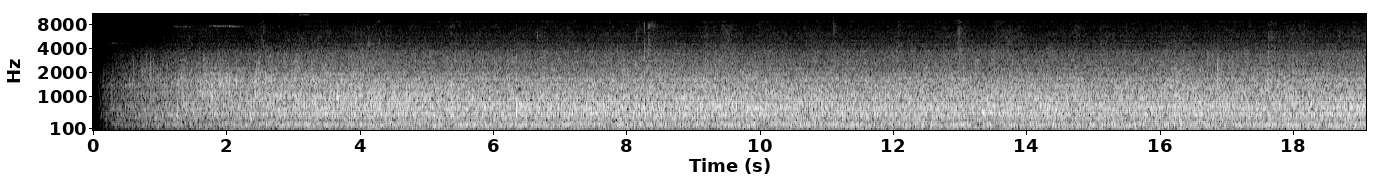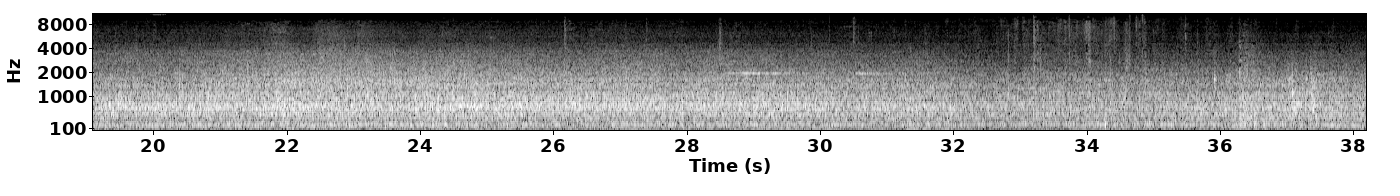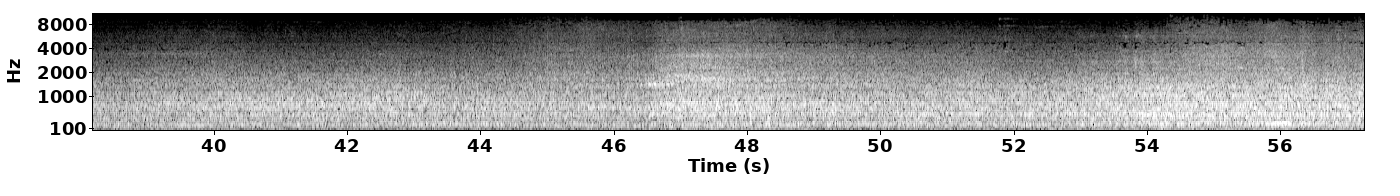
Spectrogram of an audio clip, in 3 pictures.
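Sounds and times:
cars driving by at city intersection: 0.7s - 57.2s
footsteps at city intersection: 32.3s - 35.6s.

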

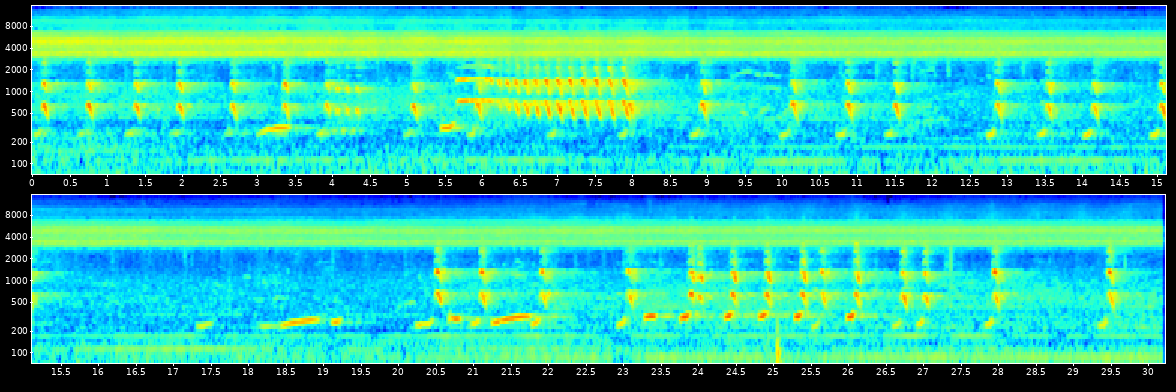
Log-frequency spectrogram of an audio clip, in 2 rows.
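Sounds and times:
Siamang gibbon pair calling in a zoo habitat: 0.1s - 11.8s, 12.7s - 15.4s, 20.2s - 28.3s, 29.4s - 29.8s.

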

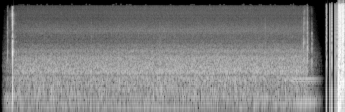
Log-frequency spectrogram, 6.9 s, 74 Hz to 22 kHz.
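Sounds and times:
small butane torch lighter flame: 0.2s - 6.2s.

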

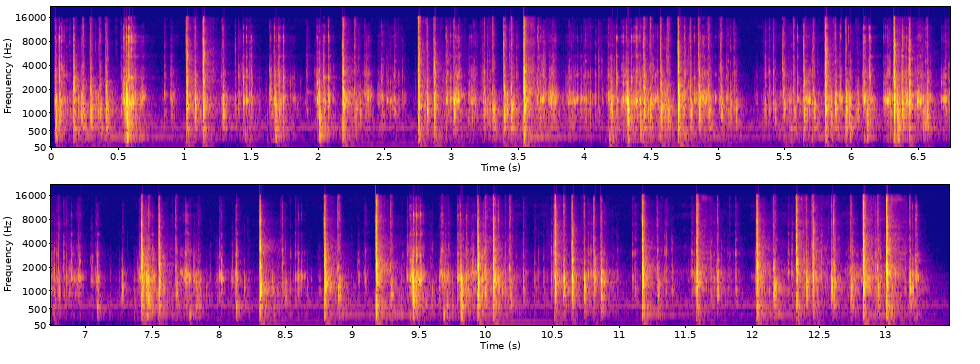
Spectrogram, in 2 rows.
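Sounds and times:
arcade joystick movement: 0.0s - 13.4s
arcade game play button presses: 7.3s - 13.3s.

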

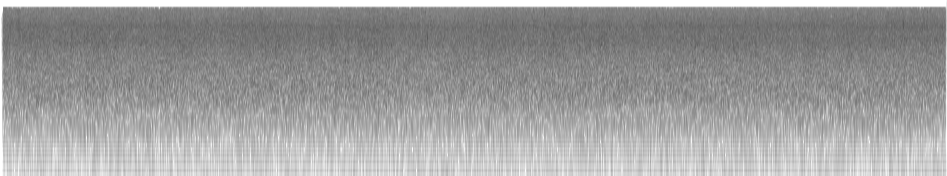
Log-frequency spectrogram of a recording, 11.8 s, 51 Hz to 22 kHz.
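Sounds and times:
shallow fast-flowing river: 0.0s - 11.8s.

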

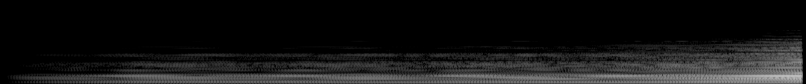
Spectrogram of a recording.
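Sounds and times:
reversed piano chord: 2.3s - 8.0s.

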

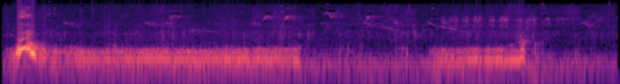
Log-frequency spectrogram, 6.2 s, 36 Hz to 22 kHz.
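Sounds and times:
Blue Heeler dog growling: 0.0s - 3.1s, 4.2s - 5.4s
Blue Heeler dog barking: 0.1s - 0.6s.

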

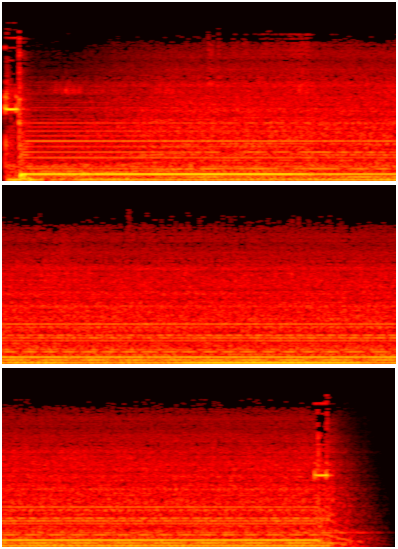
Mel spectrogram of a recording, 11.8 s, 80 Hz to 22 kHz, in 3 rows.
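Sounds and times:
microwave key beep: 0.0s - 1.2s, 11.0s - 11.2s
microwave activated and stopping: 0.0s - 11.7s.

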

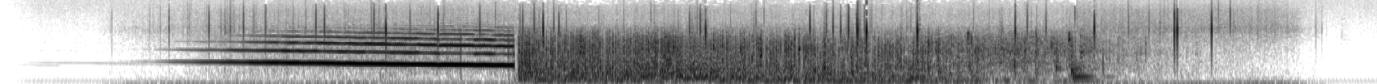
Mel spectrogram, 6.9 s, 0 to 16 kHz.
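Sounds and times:
artillery shell whining: 0.4s - 2.7s
artillery shell exploding: 2.5s - 6.1s.

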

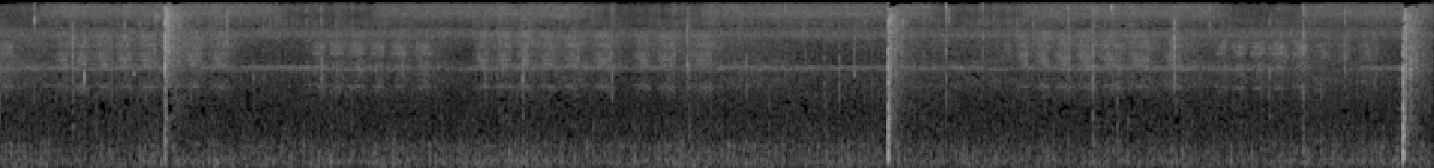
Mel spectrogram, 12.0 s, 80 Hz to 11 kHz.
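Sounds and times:
campfire crackling: 0.0s - 11.9s
crickets chirring at a campsite: 0.0s - 11.9s
sharp snap: 7.4s - 7.7s, 11.7s - 11.9s.

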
